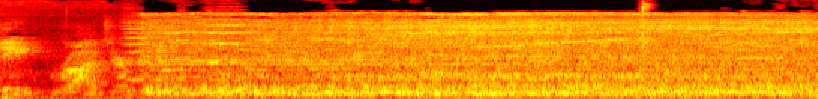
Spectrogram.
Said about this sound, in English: Copter flying low.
